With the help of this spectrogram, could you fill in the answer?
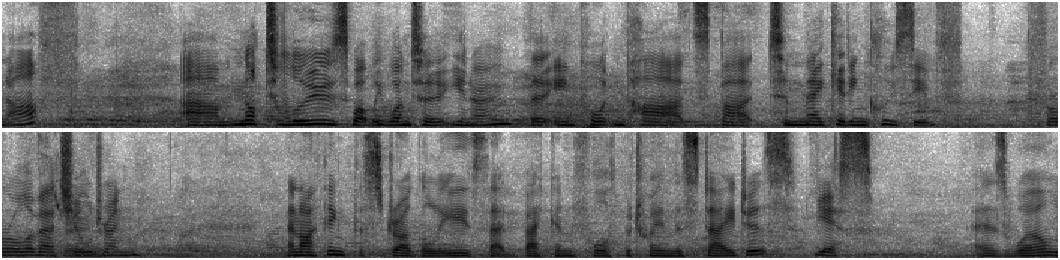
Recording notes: Live From BootCamp.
